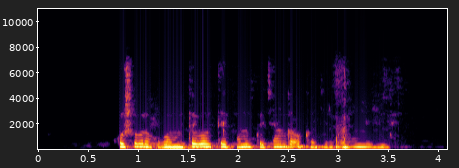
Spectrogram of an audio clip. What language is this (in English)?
Kinyarwanda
